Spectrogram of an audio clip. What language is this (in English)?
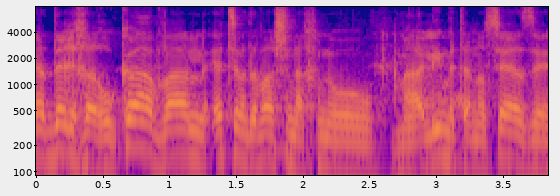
Hebrew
